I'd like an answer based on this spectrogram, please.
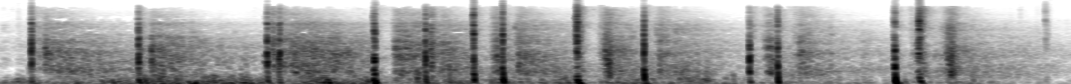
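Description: Shotguns firing at driven pheasants: a rapid, irregular volley of more than a dozen shots over about seven seconds, some only a fraction of a second apart, each leaving an echo. The loudest shots come near the end.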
